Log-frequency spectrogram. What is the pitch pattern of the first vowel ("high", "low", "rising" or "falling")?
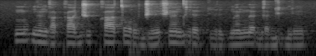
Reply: high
